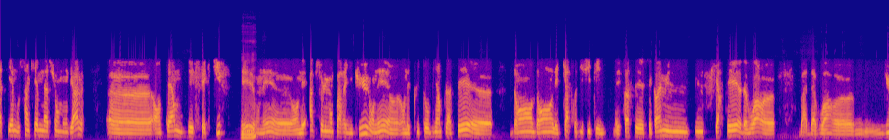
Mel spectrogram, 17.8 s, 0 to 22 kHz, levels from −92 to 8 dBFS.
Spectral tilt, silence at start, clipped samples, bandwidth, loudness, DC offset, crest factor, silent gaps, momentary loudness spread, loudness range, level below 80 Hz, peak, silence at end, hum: -8.5 dB/octave; 0 s; under 0.1%; 4.6 kHz; -16 LUFS; under 0.1%; 14 dB; none; 7 LU; 1 LU; -44 dBFS; -2 dBFS; 0 s; none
